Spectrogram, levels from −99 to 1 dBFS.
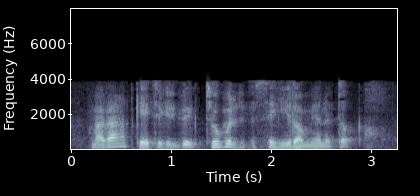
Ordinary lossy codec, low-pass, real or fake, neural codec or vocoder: AAC, 16 kbps; 7.2 kHz; fake; codec, 16 kHz, 0.5 kbps, X-Codec, HuBERT features, trained on LibriSpeech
